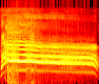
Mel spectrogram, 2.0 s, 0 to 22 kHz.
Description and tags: effort scream
Scream of a man recorded with an Iphone 5 at University Pompeu Fabra.
shout, human, male, effort, voice, scream, man, vocal, 666moviescreams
